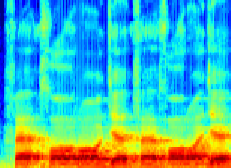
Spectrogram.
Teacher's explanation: ഖാഇനും റാഇനും തഫ്ഖീം കൊടുക്കണം, തടിപ്പിച്ച് സ്വരഭാരത്തോടെ ഉച്ചരിക്കണം. മറ്റക്ഷരങ്ങൾക്ക് തഫ്ഖീം വരാതെ ശ്രദ്ധിക്കുകയും വേണം.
